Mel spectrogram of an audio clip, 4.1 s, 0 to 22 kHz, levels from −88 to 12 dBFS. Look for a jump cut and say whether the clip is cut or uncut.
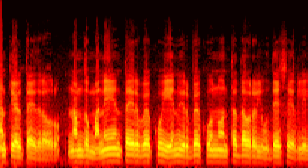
uncut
